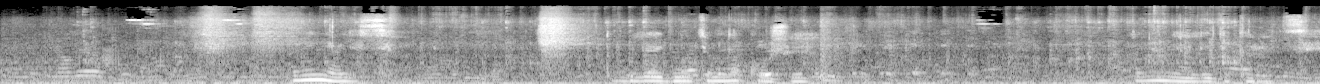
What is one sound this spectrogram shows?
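A shopping cart rolls along a hard floor with a low rumble.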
